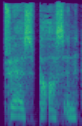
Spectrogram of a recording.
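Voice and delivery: a slow, strained word squeezed past a crushed throat; forced out gasping. A narrator's reading. Dying murderer forcing out a slow strained word for Hearn. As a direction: choke the word out. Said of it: "then forced out a word".

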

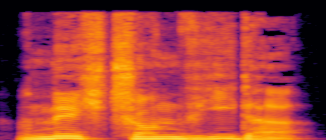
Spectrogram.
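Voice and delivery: slow, drawn-out cry of exasperation; angry bellow. A narrator's reading. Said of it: "brüllte Schablonski seinen Zorn heraus".

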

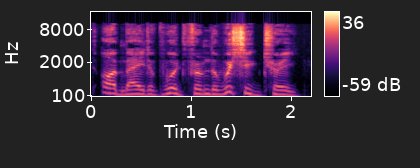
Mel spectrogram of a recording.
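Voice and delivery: loud, rambling door creature; chatty magic door. A narrator's reading. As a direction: prattle on defensively as a talking door.

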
